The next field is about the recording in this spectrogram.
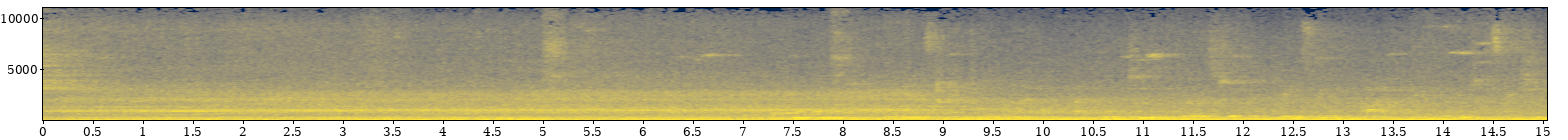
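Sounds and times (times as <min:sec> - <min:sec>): electric train whine: 0:00.0 - 0:09.3.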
